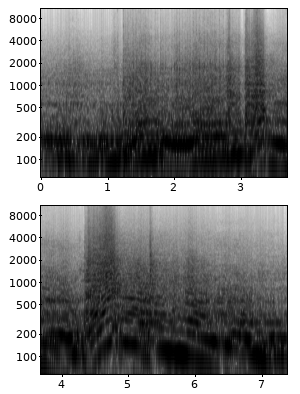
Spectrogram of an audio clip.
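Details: Chevrolet Cobalt SS supercharged; loud raw rasping exhaust rising and falling with sharp revs, like a straight pipe after the exhaust came loose; exhaust leak.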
